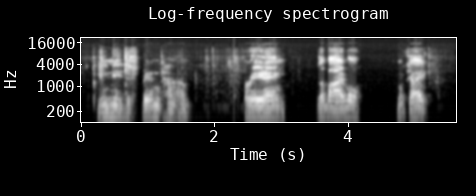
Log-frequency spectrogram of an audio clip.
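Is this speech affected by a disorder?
Yes: vocal cord surgery; including laser treatment.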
